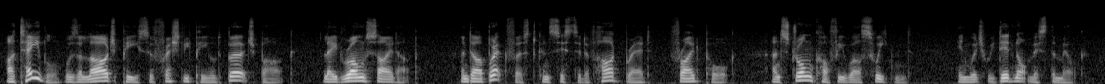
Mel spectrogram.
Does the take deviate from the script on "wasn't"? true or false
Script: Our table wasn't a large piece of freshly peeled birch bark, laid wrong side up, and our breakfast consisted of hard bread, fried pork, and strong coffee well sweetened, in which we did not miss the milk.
true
